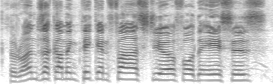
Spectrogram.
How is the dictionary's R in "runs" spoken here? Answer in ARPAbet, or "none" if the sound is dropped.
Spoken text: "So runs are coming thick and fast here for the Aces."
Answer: R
